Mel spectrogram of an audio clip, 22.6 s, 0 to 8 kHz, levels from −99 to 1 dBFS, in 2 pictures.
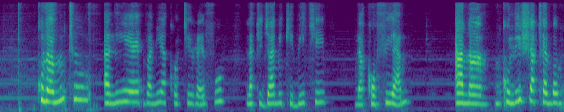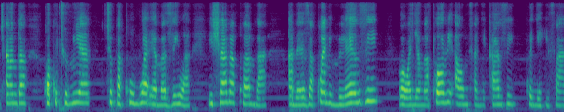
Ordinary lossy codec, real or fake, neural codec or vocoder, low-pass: AAC, 48 kbps; fake; codec, 32 kHz, 1.9 kbps, SNAC; 7.2 kHz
